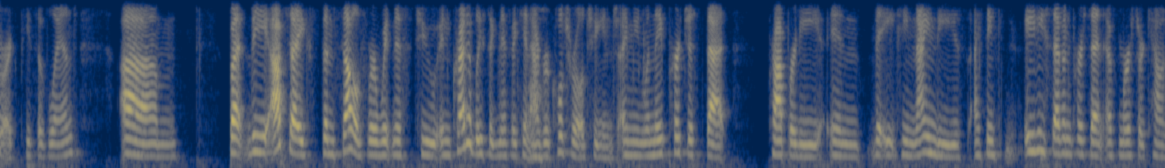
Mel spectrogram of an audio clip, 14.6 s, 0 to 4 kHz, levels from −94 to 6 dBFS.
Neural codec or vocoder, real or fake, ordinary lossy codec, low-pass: none; real; Opus, 24 kbps; 3.6 kHz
